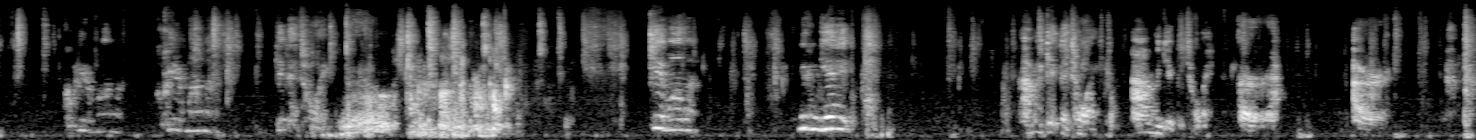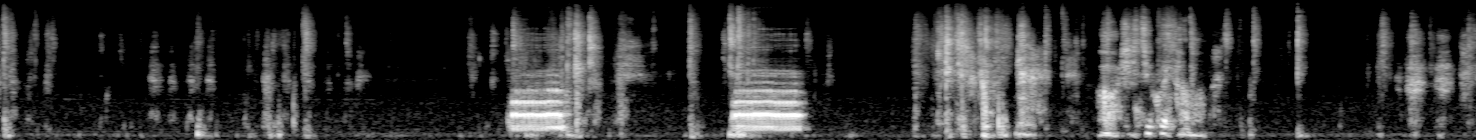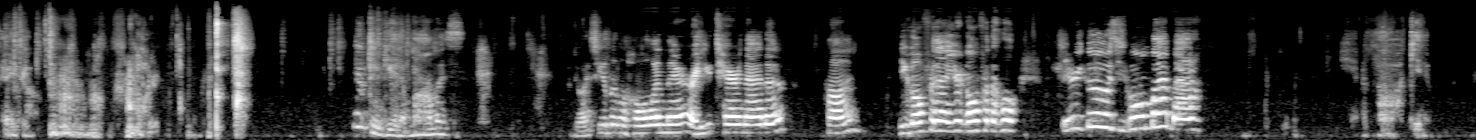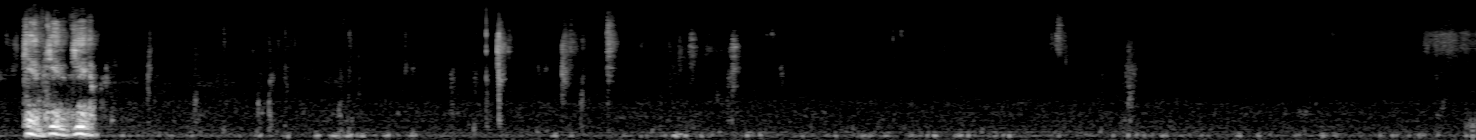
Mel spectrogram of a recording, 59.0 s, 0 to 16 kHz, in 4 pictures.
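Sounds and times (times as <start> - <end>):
dog jaws snapping: 3.4 - 5.2, 31.4 - 32.1
dogs growling: 3.4 - 5.5, 28.8 - 31.2.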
